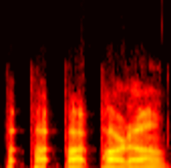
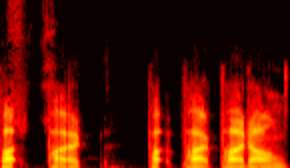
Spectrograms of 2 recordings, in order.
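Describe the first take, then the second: First: Put-on French accent. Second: Stammered, hammed-up French pardon; hammy stage actor. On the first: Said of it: "your accent just left". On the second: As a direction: ham up a stuttering French pardon. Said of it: "Now you're really hamming it up".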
